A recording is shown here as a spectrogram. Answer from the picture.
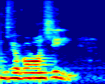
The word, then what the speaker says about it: Givenchy: Did you hear me pronounce that right? Now I can pronounce them Givenchy.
